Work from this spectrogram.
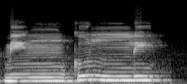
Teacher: Nun mati dibaca samar. Hukumnya adalah ikhfa, karena nun mati bertemu dengan kaf.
